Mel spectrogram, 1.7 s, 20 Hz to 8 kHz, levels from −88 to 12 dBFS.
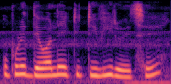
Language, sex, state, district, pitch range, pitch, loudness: Bengali, female, West Bengal, Cooch Behar, 230-255 Hz, 245 Hz, -14 LUFS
